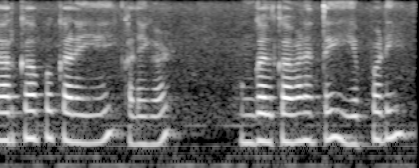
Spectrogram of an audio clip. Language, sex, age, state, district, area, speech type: Tamil, female, 18-30, Tamil Nadu, Chennai, urban, spontaneous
